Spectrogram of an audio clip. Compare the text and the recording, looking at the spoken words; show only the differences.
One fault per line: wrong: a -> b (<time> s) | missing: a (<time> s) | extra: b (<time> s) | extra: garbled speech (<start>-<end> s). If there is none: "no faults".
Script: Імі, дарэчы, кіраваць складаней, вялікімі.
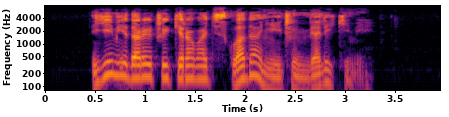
extra: чым (2.4 s)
